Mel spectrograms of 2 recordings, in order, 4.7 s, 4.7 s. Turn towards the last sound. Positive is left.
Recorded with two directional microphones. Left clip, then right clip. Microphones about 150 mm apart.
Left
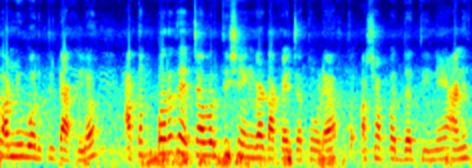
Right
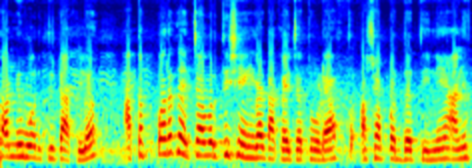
turn(degrees=-25)  # may be behind; listen again after turning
